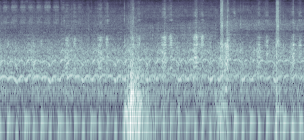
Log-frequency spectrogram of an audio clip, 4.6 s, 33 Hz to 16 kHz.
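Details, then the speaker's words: 1960s VW Beetle 1500 air-cooled flat-four petrol, on the floor with gearbox, unstarted since 1973, 8000 miles, choke on: slow uneven cranking with sharp exhaust bangs and flames; plug leads misplaced, ignition timing and firing order need correcting. "right that's a fair sign that the big load of flames that just shot out of the exhaust that the leads are not all in the right place so we're gonna go and work the timing out"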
